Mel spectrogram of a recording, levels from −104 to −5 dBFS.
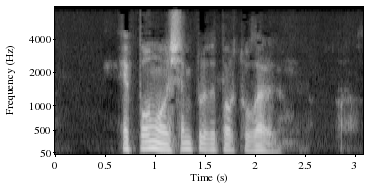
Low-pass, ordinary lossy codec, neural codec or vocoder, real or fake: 7.2 kHz; MP3, 32 kbps; codec, 16 kHz, 0.8 kbps, ZipCodec; fake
